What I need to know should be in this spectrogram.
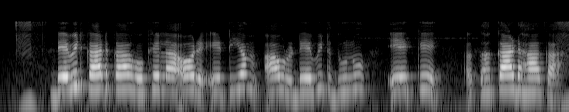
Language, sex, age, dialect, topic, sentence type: Bhojpuri, female, <18, Southern / Standard, banking, question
